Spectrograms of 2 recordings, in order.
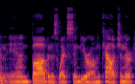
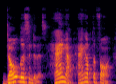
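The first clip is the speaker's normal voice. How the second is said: urgent, higher-pitched mock yell; retold yelling; 5 semitones higher than usual. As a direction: imitate yelling a warning down the phone, without full volume. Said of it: "he starts yelling to Michael".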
